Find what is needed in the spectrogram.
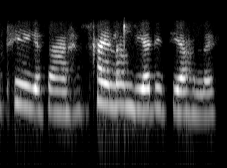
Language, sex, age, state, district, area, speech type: Assamese, female, 30-45, Assam, Dhemaji, urban, conversation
